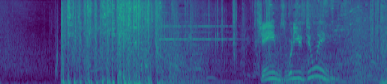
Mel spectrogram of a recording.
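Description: A video game automatic rifle fires in rapid bursts.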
